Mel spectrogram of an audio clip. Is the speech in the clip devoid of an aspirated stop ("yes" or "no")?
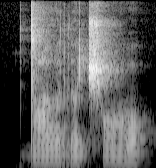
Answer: no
